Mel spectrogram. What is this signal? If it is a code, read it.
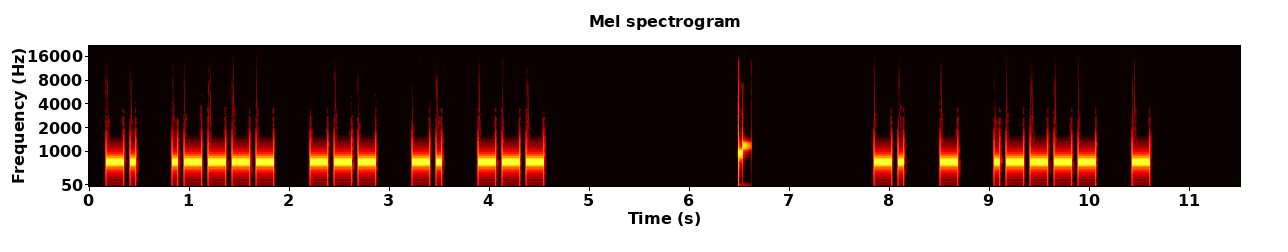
Morse code, heard as a keyed tone, about 20 wpm, spaced as for 14 wpm, 700 Hz. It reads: N1ONO NT1T
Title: 048 Lesson 9g - Number 4 - Call Signs 20wpm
